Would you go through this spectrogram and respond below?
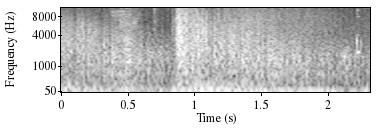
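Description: Tank cannon firing in World of Tanks, a single loud broadband boom near the middle that rolls into continuous rumbling battle noise lasting to the end.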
